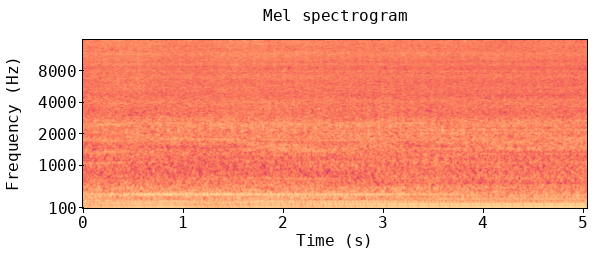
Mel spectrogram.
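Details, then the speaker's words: BMW S54 after a valve adjustment that brought one out-of-spec valve back into spec, started in about 90°F ambient: an even, smooth fast idle with a steady low hum and no ticking. The idle may still sit a little high. "let's see how she sounds wait for the idle come down but as of right now there's no more ticking at all"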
